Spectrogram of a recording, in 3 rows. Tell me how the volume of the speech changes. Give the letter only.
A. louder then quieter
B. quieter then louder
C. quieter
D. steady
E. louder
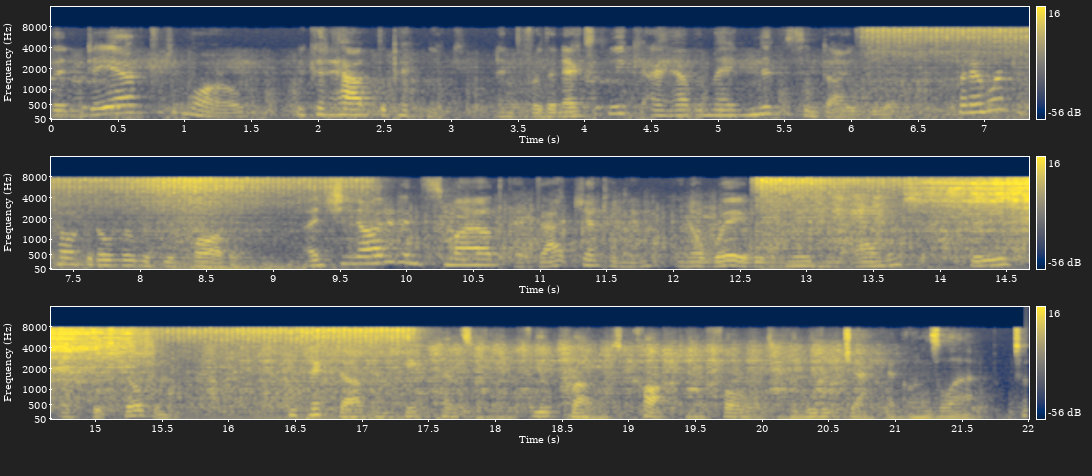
D.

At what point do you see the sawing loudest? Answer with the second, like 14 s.
15 s.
